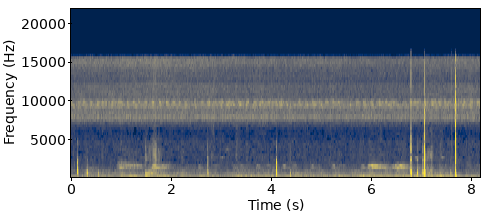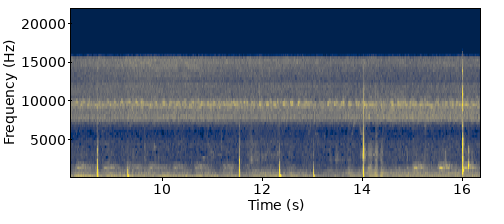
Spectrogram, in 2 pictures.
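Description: Near silence, with faint harsh bird calls in short runs every few seconds and a few sharp clicks. A faint low hum runs underneath.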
